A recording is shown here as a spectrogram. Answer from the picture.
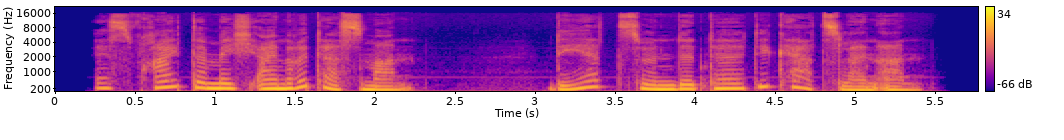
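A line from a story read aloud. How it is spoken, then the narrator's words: Soft reply. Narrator (German): Leise sprach sie zurück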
